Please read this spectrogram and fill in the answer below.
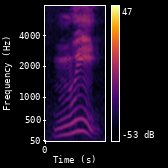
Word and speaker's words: nuit: Nuit, te is silent.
